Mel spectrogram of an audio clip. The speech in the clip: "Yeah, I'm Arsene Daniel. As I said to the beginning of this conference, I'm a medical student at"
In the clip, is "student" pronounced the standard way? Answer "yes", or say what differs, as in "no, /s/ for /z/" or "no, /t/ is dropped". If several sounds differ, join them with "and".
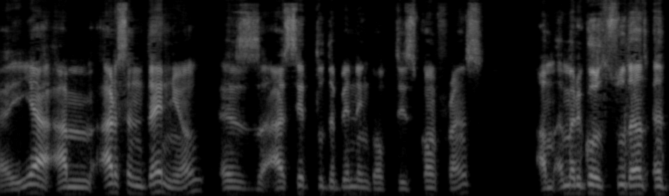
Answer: yes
